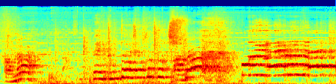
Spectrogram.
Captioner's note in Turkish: bağırıyor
